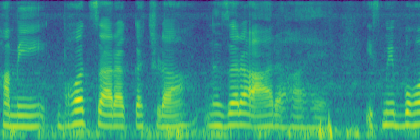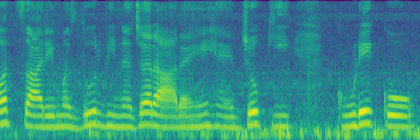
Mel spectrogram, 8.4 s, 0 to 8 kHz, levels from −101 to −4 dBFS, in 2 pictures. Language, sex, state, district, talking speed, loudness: Hindi, female, Chhattisgarh, Bilaspur, 150 wpm, -19 LUFS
